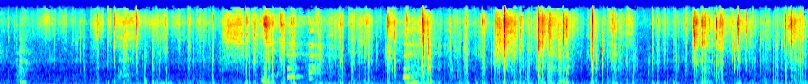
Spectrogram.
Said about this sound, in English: Should we do some ASMR for them real quick? Alright, guys. We got you. So the first one is flipping through the pages.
